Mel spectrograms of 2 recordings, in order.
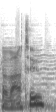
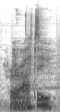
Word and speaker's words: Ferratu: How do you say that? Favatu? Ferratu. Yeah, Ferratu? it's an R.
